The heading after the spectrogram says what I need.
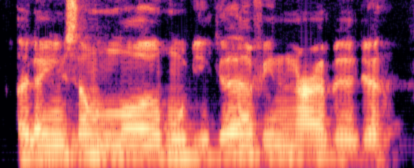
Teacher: tanwinnya dibaca jelas tanpa dengung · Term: izhar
